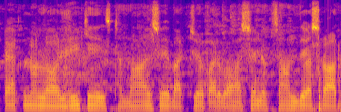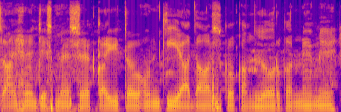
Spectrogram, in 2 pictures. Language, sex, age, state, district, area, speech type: Urdu, male, 30-45, Uttar Pradesh, Gautam Buddha Nagar, urban, spontaneous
